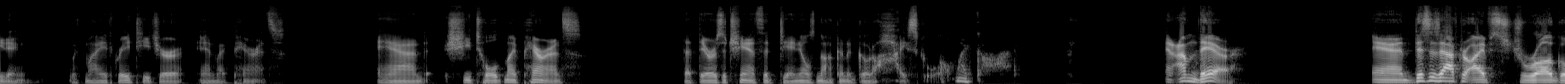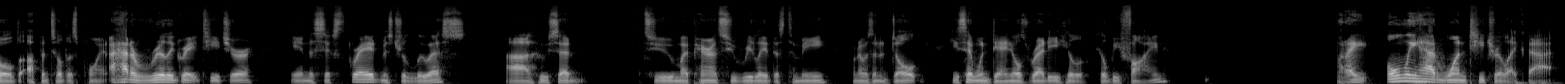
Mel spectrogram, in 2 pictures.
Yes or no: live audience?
no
